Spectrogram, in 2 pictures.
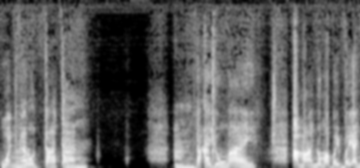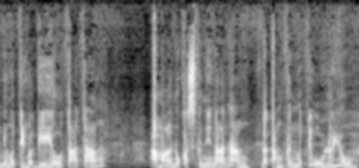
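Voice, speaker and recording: A woman's voice: a little high, steady tone, unhurried, pauses often. A woman playing a caring, worried adult daughter in an earnest, pleading drama style. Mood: concerned, chiding. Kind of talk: Ilocano radio-style drama acting.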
